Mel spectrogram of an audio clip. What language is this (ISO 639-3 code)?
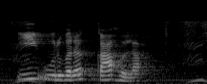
bho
